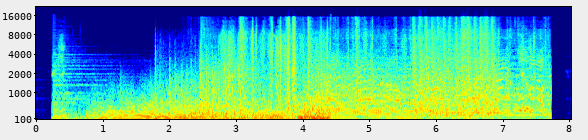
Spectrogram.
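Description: Gunfire in the action film Blackout (2022) arrives as a dense, loud barrage of overlapping shots and booms in a corridor scene, sustained for several seconds over a busy soundtrack.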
